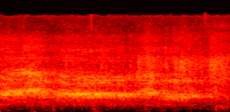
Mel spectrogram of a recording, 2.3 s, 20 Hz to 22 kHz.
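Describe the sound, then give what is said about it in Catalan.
Espanyol football supporters, about 200 of them, chant together at the Estadi de la Ceràmica during a match against Villarreal, a steady sustained roar of many voices with a droning tonal quality, loud and continuous throughout without a break. “Sí, perquè a més estem situats relativament a prop dels aficionats de l'Espanyol, dels que fan més soroll, i són 200, però sembla que en siguin 500”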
